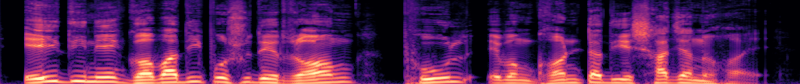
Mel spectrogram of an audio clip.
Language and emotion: Bengali, neutral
